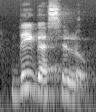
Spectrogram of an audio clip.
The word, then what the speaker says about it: dígaselo: O acento tônico se encontra na quarta sílaba a contar de la última. Então, no caso, ele é uma sílaba mais forte depois da antepenúltima sílaba, depois da esdrúxula, digamos assim.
